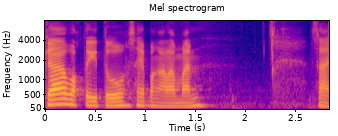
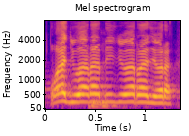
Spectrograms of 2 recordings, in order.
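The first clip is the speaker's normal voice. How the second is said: high, loud mock cheer; acted winner's elation; 12 semitones higher, 7 dB louder than usual. Retelling a contestant's joy at winning, high excited cheer. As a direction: crow over a win, imitating the champion.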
